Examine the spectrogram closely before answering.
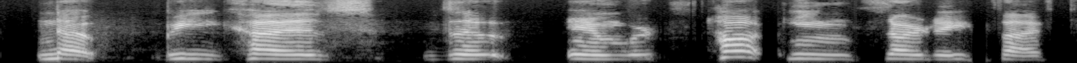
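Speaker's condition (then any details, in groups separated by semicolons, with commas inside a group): Cerebral palsy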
